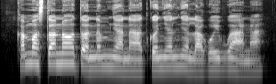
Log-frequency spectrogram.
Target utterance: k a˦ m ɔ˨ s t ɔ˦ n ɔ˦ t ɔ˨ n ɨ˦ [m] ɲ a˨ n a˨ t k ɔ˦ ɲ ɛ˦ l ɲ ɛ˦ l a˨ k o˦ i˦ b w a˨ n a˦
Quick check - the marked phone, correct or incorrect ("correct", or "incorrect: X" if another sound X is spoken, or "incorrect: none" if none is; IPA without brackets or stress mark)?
correct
